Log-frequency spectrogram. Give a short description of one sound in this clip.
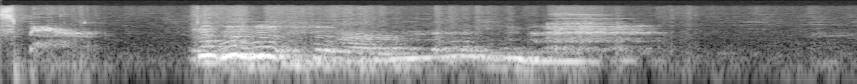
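An older woman laughs softly.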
